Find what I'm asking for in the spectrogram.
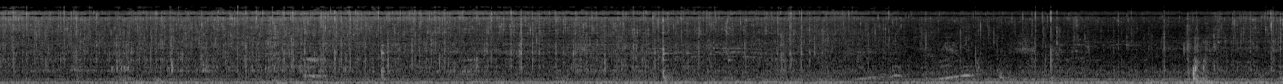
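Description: Large pieces of chopped garlic fry in a pan until browning, for bitter gourd with egg, making a continuous low crackling sizzle with occasional faint stirring taps and no talk.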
